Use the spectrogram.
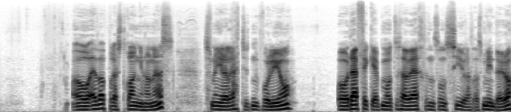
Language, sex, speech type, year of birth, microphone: Norwegian, male, spontaneous, 1988, Sennheiser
